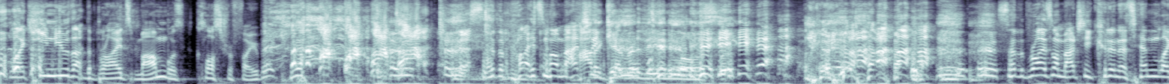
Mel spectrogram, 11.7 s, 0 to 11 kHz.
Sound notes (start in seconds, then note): 2.6 everyone laughs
